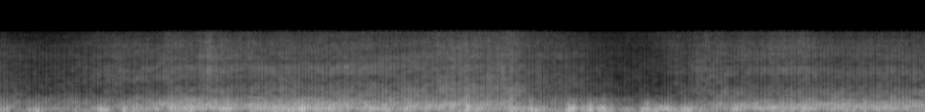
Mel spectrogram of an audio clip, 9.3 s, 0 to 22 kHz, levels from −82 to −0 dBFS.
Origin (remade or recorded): remade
